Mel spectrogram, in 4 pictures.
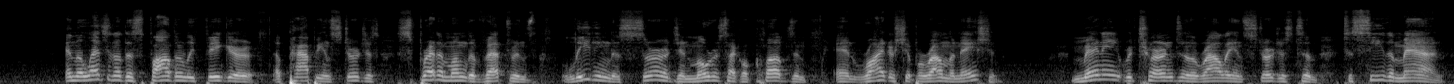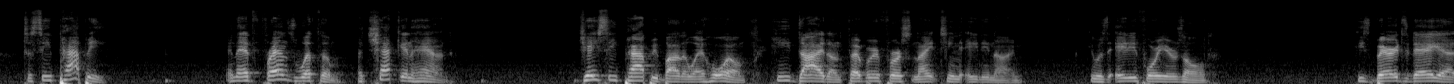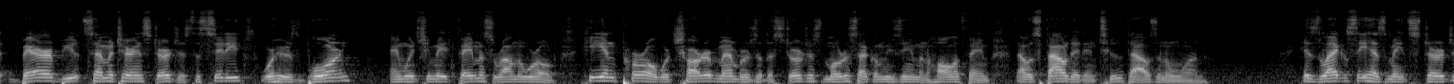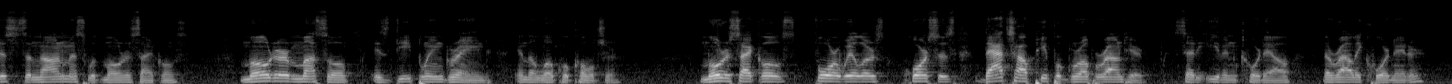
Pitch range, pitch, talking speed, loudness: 115-150 Hz, 130 Hz, 155 wpm, -26 LUFS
